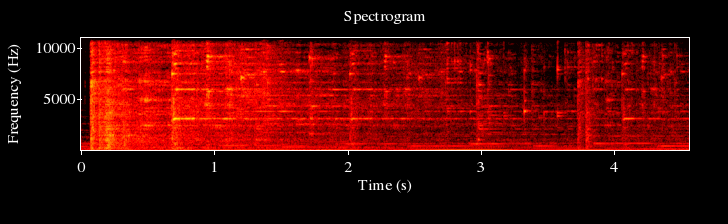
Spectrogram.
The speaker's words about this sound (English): Instead, the stiffened form of this once human totters precariously before you, before toppling over and shattering into a thousand crystal shards.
